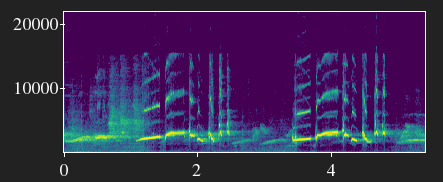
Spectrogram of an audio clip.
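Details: White-rumped shama, a mature wild-caught bird, fired up and constantly flicking its tail while singing in many voices: clear whistled notes around a steady pitch broken by bursts of sharp, repeated, harmonic-rich chips.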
